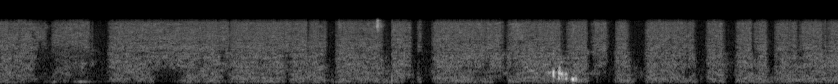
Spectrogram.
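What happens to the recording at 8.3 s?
Nothing goes wrong at 8.3 s: the speech continues intact, carried by the call codec with its upper frequencies limited to about 8 kHz.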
